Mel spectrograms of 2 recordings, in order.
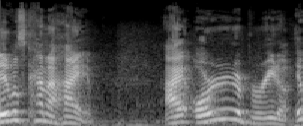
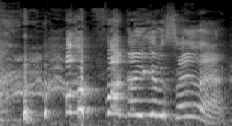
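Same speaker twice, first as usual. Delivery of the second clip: high-pitched retold protest through laughter; laughing mock outrage; 12 semitones higher, 3 dB louder than usual. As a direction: protest it while cracking up. Retelling argument while laughing.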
